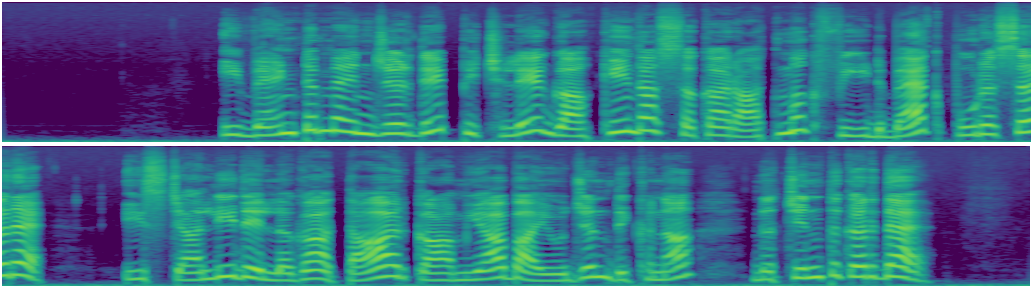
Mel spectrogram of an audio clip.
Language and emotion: Dogri, surprised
